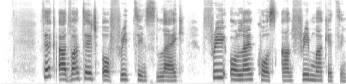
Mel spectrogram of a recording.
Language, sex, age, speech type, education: Nigerian Pidgin, female, 30-45, spontaneous, tertiary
